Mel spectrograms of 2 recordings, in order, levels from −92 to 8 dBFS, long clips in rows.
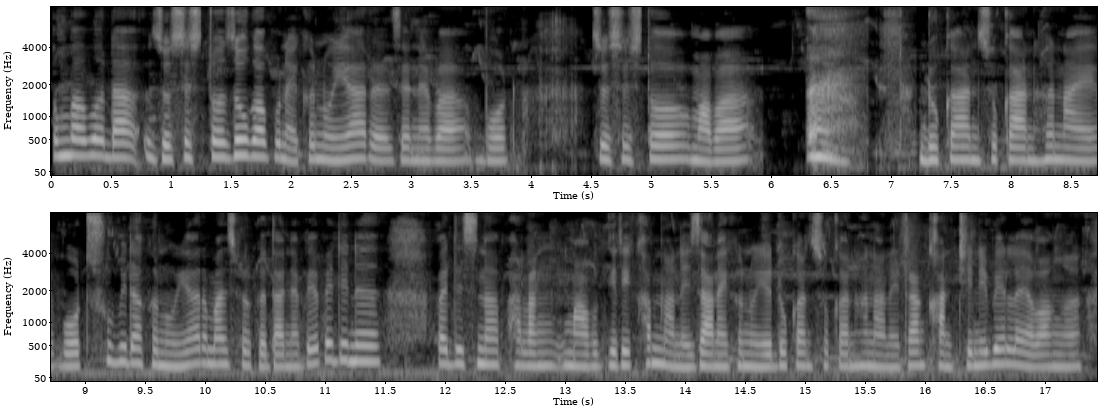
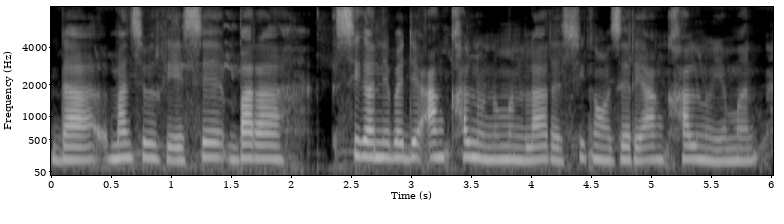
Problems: low volume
